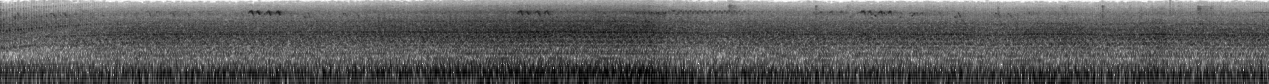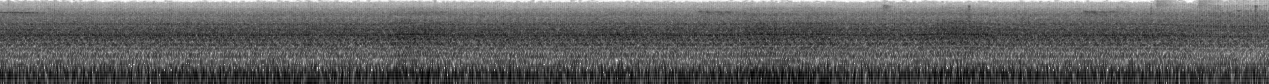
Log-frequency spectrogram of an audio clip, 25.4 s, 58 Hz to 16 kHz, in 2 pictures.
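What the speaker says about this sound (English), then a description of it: "Let's put this tractor back over there" Tractor engine idling in the Farming Simulator 19 farming game on the Ravenport map, a steady, continuous low diesel drone with a brief louder swell early on, unbroken and without talk.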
